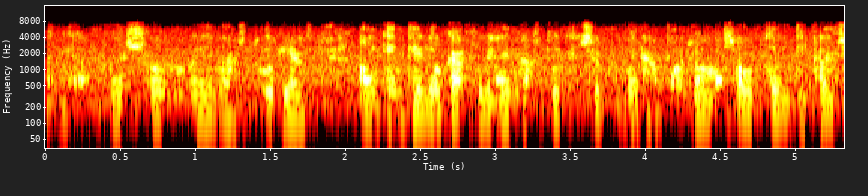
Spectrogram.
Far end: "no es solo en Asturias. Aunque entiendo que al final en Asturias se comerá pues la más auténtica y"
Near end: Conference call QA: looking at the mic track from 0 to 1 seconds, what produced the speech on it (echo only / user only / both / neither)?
echo only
